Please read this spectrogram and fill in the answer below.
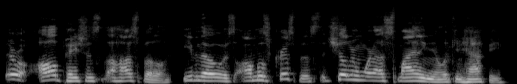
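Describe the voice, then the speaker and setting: A storyteller reading a children's picture book aloud in an expressive, gentle way, as if to young children. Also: mid-range voice, fast talker.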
